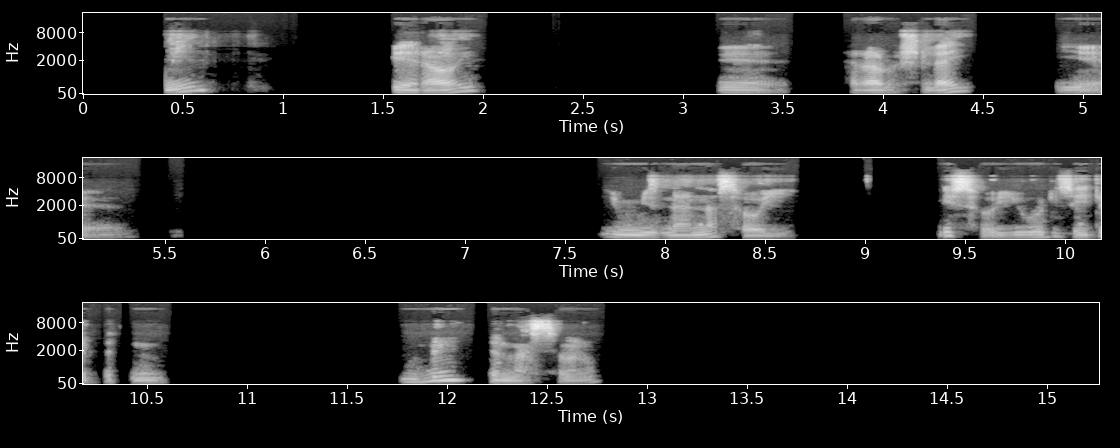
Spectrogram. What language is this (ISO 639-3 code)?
amh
